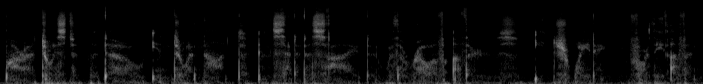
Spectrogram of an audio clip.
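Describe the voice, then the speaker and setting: A narrator reads a bedtime story in a soft, gentle, unvoiced ASMR whisper, taking time over each phrase. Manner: gentle, unhurried storybook reading.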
